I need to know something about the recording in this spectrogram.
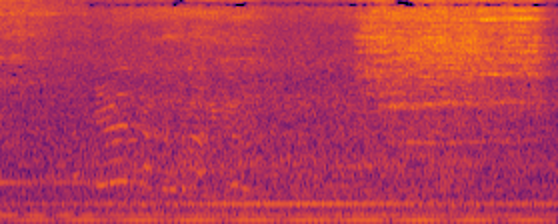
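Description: A belt-driven polishing wheel shaft runs with a steady, evenly pulsing low hum, and a rush of hiss comes in about three seconds in as a knife blade is held to the wheel.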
